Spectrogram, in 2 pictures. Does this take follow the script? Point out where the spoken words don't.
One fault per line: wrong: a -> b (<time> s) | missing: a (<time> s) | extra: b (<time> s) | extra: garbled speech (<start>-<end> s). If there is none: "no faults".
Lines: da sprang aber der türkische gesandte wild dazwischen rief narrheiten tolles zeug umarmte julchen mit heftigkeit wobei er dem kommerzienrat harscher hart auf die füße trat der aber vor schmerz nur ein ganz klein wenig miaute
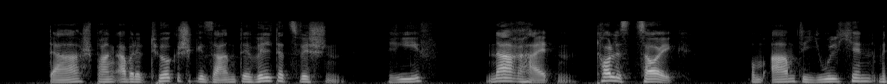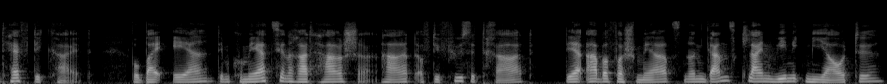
no faults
